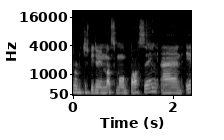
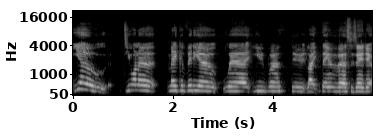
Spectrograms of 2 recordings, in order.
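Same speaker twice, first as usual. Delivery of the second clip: attempted American accent, pitched up; 8 semitones higher than usual. Retelling what he said, for an american listener: best american accent attempt. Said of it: "this is my best American accent or sort of dialect attempt".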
